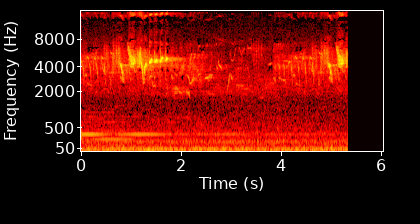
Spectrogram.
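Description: Small birds chirping and twittering in quick high notes, busiest in the second second and again near the end, over a faint held musical note that fades out early. The sound cuts off abruptly about five seconds in.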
